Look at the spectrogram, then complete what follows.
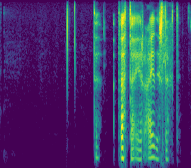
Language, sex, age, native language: Icelandic, female, 40-49, Icelandic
